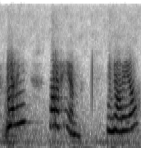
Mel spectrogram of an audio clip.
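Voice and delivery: high, worried questions; wife alarmed at news of her husband; anxious. Acted. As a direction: fear for him rising.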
